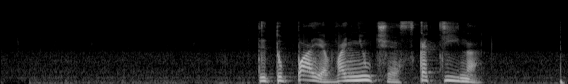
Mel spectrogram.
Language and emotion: Russian, angry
